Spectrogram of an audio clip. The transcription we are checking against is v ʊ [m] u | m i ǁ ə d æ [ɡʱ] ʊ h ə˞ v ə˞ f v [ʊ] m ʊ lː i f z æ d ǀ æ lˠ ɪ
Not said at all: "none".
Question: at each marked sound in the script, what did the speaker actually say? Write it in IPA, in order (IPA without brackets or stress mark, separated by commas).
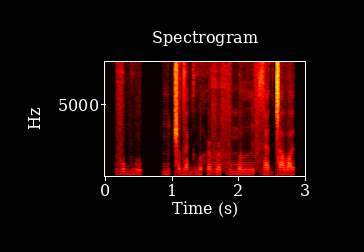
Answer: bʱ, ɡʱ, ə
